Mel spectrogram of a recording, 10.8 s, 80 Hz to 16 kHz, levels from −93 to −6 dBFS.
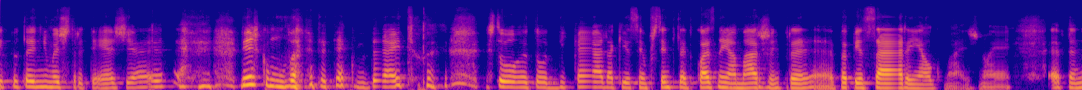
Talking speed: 175 wpm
